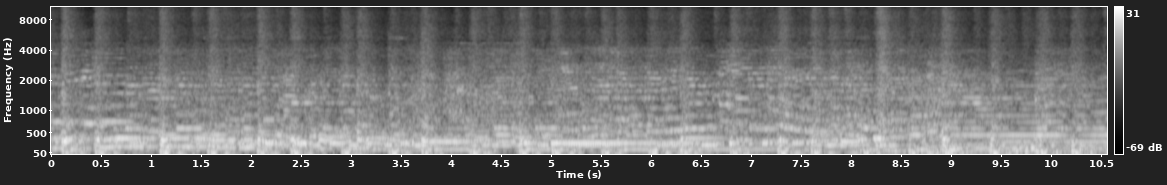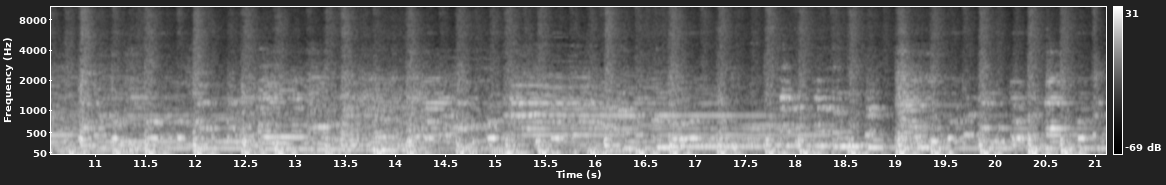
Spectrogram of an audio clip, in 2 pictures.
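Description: Live band playing a groove: electric guitar, organ, electric bass and a drum kit keeping a steady beat, with no vocals.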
